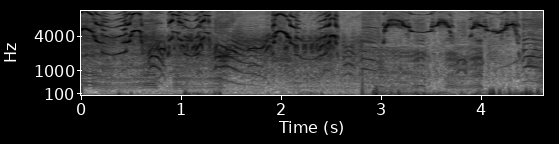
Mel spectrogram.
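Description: Streaked shearwaters give squeaky, wavering wails that rise and fall and overlap as several birds call at once, over a low rumble of wind.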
